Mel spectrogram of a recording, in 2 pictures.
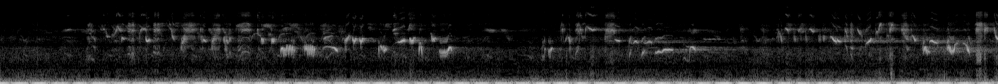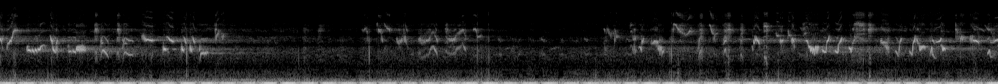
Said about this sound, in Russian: Это поет садовая славка.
